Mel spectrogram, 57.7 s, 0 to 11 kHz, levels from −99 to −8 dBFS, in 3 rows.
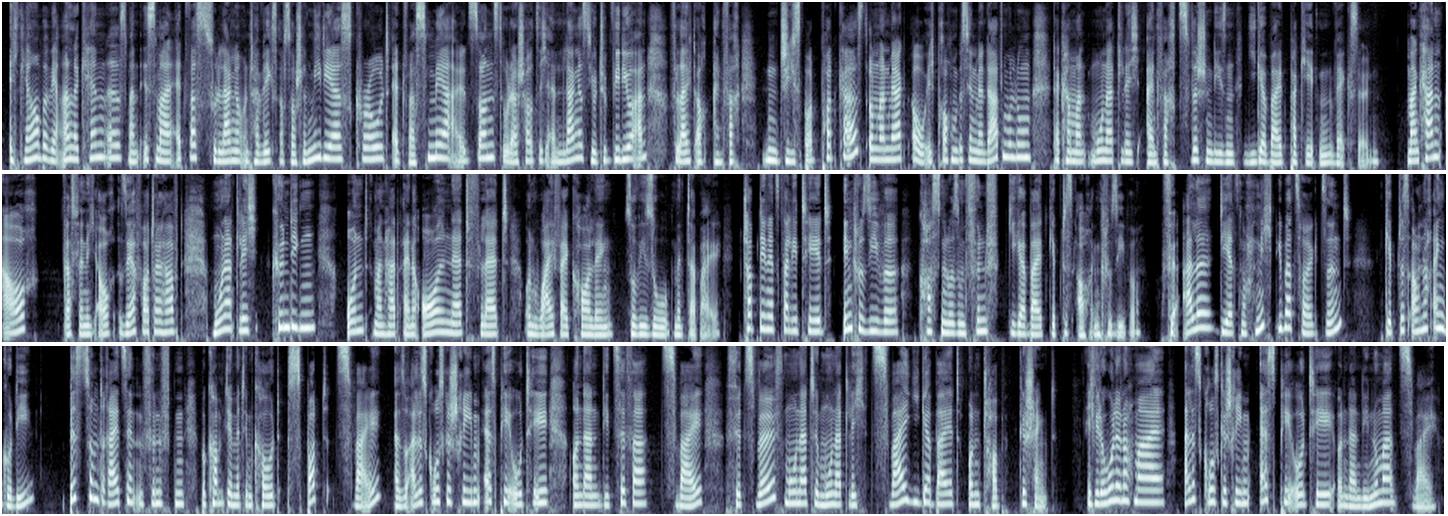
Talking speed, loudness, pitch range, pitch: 145 wpm, -18 LUFS, 180-240 Hz, 205 Hz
